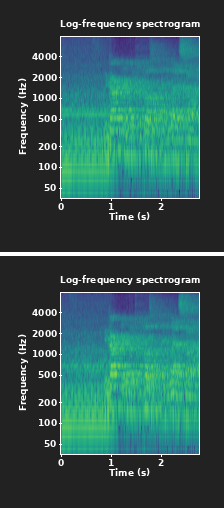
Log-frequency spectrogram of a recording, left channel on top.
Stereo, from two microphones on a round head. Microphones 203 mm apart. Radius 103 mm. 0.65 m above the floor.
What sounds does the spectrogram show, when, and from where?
0.8 s a man speaking: 55° right (ahead or behind), 2.5 m; by 2.7 s 75° right (ahead or behind), 3.5 m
